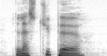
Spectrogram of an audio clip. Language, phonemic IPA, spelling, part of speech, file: French, /sty.pœʁ/, stupeur, noun, Fr-stupeur.ogg
- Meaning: stupor, amazement, astonishment, stupefaction, wonder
